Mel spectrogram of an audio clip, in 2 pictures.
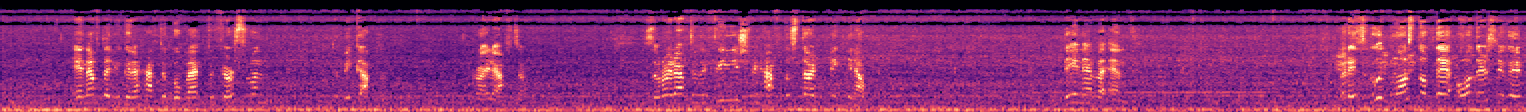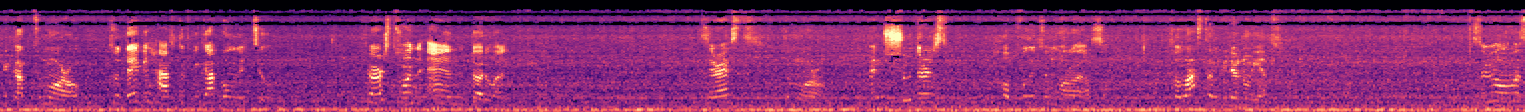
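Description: Steady low engine and road drone inside a moving box truck's cab at highway speed, with a person's voice talking on and off over it.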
